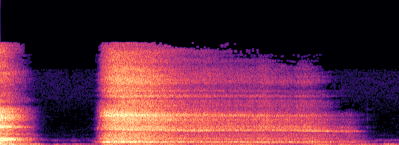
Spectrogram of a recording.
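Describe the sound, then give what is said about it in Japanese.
A slow, deep breath drawn in during a guided deep-breathing exercise: after a brief faint breath, one long, airy inhalation begins sharply and tapers gradually over a few seconds, with no talk. “大きく、深く、ゆっくりと。せーの、吸って。”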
